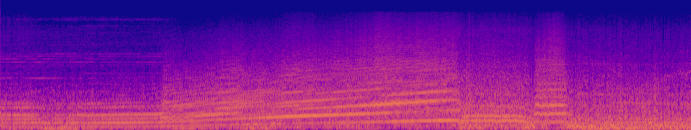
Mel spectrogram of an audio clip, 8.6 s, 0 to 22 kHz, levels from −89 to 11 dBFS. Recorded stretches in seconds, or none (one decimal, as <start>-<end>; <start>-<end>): 0.0-5.4; 7.4-8.6

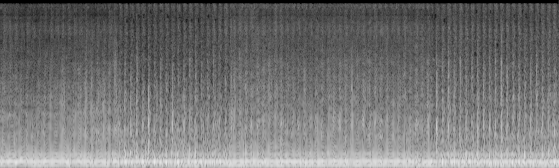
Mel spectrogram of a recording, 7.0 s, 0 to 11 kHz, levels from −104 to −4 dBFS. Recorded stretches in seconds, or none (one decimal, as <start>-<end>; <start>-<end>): 1.5-2.9; 5.4-7.0

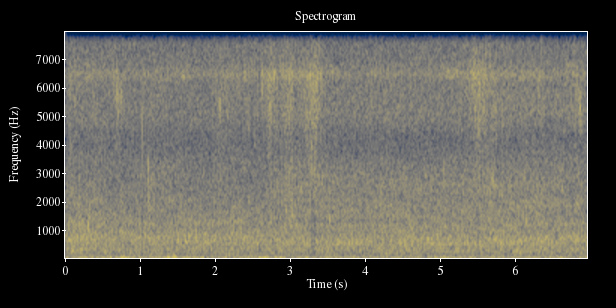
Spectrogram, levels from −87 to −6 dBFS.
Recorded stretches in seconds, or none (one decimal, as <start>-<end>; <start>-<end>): 0.0-5.7

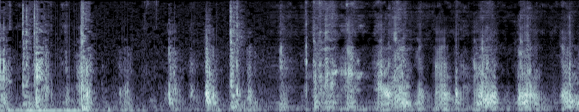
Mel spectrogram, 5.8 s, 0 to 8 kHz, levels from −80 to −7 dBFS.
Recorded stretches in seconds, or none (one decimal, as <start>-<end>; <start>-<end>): 0.0-2.7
